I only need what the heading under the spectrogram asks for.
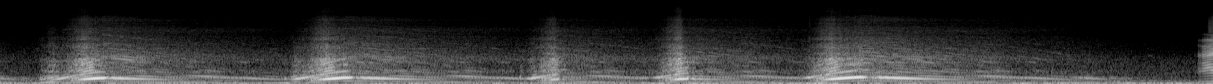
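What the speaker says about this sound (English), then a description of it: "let's fire it up and hear that catback exhaust growl" The catback exhaust on a 2021 Toyota Avalon TRD growls through five sharp revs spaced a couple of seconds apart, each swelling and falling back to a steady idle, heard close and alone.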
